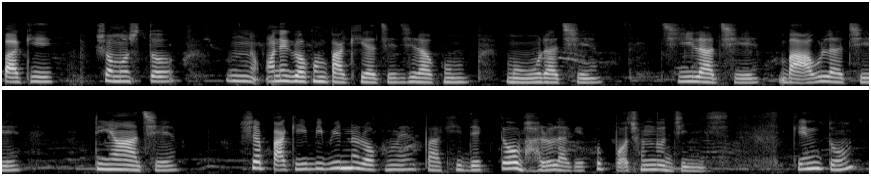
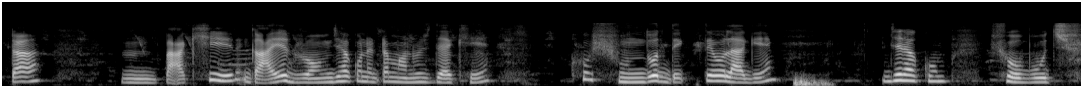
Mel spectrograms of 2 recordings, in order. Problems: constant background noise, background conversations at intervals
